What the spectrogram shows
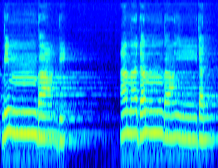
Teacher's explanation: nun mati atau tanwin cara membacanya itu dibalik menjadi mim mati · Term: iqlab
